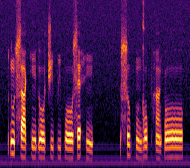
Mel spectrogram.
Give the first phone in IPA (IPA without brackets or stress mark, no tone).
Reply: ɗ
